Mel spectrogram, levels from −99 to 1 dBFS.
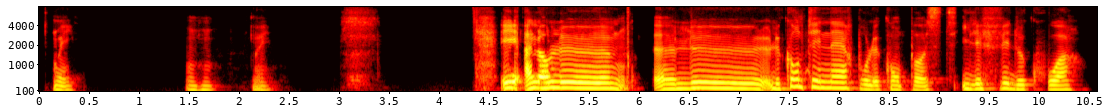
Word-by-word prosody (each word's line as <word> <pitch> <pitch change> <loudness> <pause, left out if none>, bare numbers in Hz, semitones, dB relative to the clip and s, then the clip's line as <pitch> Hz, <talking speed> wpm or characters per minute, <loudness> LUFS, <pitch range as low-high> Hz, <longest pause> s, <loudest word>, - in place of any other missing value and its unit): Oui. 135 -2 -8 1.1
Mmh 140 -2 -12
mh. 135 - -16 0.4
Oui. 140 +1 -14 2.3
Et 205 +2 +5
alors 195 0 +6
le, 195 -3 +4 0.3
mmh, - - -3
heu, 170 0 +1
le 185 -2 +1
le 175 - -2
container 210 -4 -1
pour 160 -3 -5
le 140 -1 -3
compost, 140 -2 -8
il 170 -1 -4
est - - 0
fait 180 +1 -6
de 155 -1 -4
quoi? 150 0 -5
175 Hz, 115 wpm, -20 LUFS, 150-195 Hz, 2.3 s, alors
